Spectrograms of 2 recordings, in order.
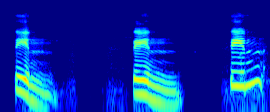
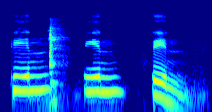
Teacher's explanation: Jadi kalau bunyi huruf t ujung lidahnya nggak keluar Tin Tin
